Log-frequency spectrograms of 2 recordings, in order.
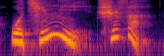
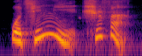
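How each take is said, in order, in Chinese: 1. 重音在「你」上。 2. 重音在「你」上。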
